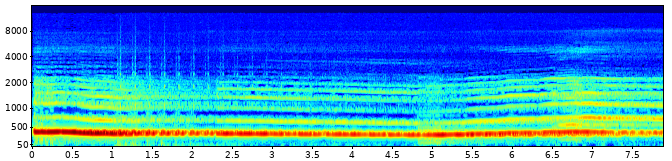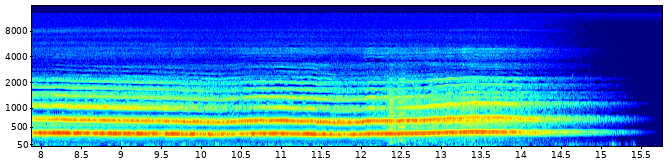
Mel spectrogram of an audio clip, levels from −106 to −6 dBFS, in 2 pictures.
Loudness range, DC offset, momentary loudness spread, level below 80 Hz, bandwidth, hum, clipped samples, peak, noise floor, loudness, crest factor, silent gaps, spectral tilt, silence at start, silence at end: 12 LU; under 0.1%; 18 LU; -70 dBFS; 2.5 kHz; none; under 0.1%; -4 dBFS; -77 dBFS; -21 LUFS; 16 dB; none; -8.5 dB/octave; 0 s; 1.4 s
